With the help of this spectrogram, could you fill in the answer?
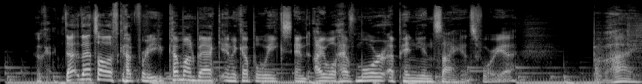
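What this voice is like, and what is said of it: Stuffed-up, congested voice. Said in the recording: “my voice isn't all the way there ... I'm stuffed up or I've recently lost my voice ... Like this one, like right now.”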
